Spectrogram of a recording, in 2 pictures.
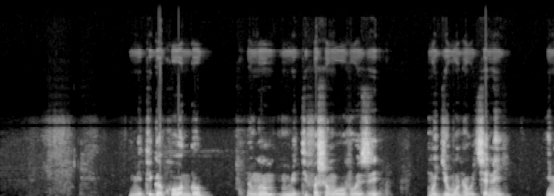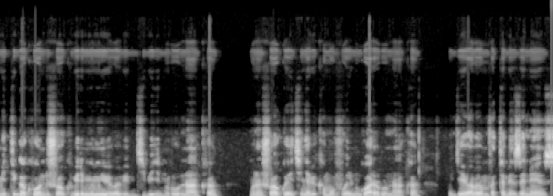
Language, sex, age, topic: Kinyarwanda, male, 25-35, health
